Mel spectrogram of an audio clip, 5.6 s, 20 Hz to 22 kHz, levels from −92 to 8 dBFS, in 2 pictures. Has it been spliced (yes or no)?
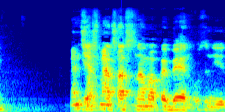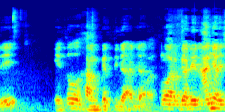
yes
